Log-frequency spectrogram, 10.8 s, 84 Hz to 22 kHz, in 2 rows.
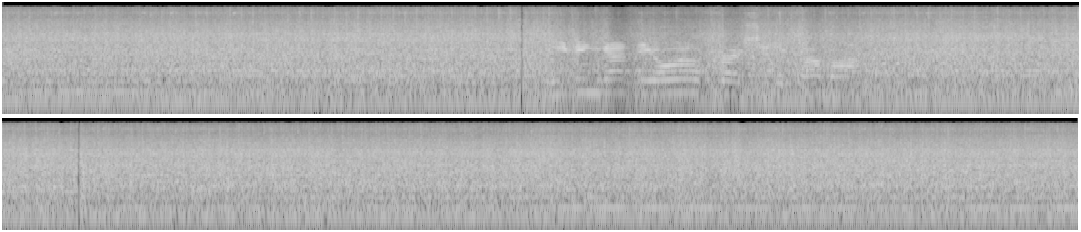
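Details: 1946 Willys CJ2A Jeep four-cylinder, first start after nearly five years in storage with Marvel Mystery Oil put in the cylinders, choke half out; settles into a steady, even idle with a smooth hum, no knocking or misfires. Normal idle.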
